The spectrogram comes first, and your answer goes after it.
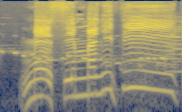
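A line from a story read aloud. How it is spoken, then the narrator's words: Delighted smiling exclamation. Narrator (French): s'écria Monsieur Grognon, souriant pour la première fois en voyant les œufs tout frais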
